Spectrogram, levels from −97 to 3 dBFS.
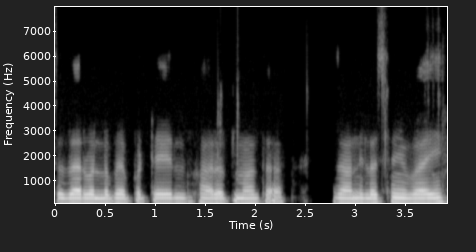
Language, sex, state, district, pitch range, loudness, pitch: Hindi, male, Jharkhand, Jamtara, 150-155 Hz, -17 LUFS, 155 Hz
